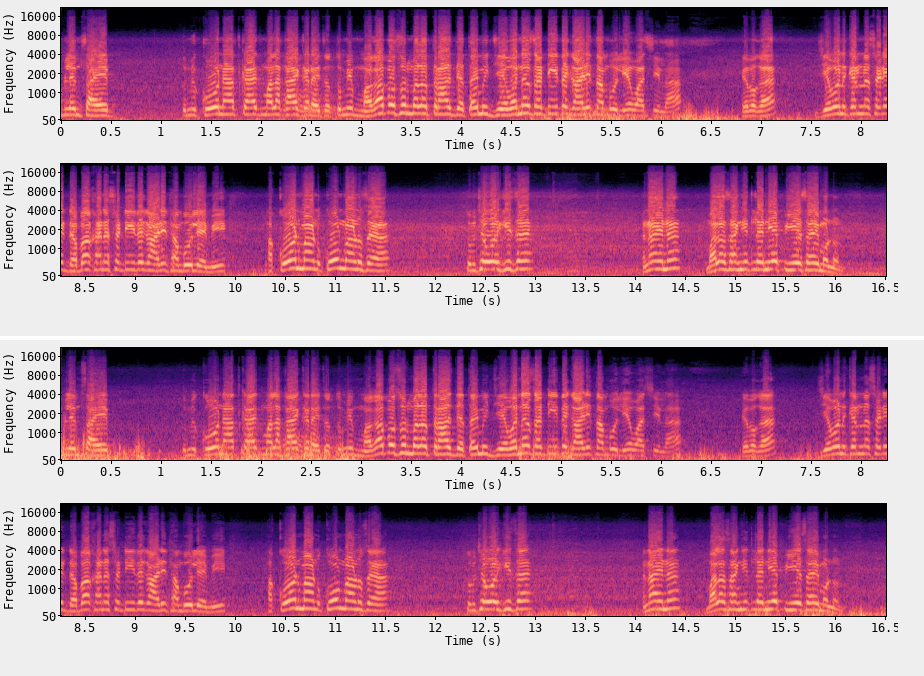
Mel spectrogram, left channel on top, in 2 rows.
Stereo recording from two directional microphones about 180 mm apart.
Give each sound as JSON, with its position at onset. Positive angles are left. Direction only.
{"t": 0.0, "sound": "speech", "side_deg": -30}
{"t": 1.3, "sound": "speech", "side_deg": -10}
{"t": 3.3, "sound": "speech", "side_deg": -30}
{"t": 4.2, "sound": "speech", "side_deg": -20}
{"t": 4.6, "sound": "a man's voice", "side_deg": 0}
{"t": 14.1, "sound": "a man's voice", "side_deg": -5}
